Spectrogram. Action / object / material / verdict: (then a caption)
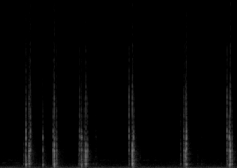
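tap / cardboard gift box lid / cardboard / none. Long acrylic nails tap the lid of a hollow pink printed heart-shaped cardboard gift box. Short, dry, clicky taps come in irregular pairs and singles, each dying away almost instantly over a quiet background.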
